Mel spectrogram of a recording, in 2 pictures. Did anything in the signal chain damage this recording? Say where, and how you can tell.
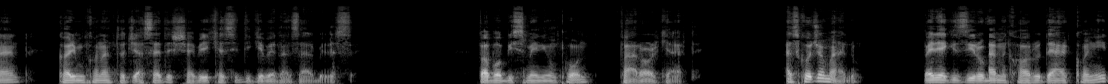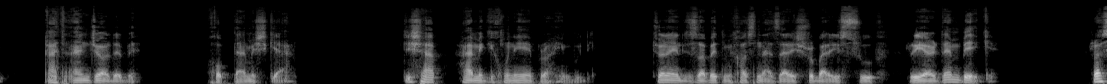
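Yes, at the codec: compressed frames were skipped at 9.80–9.90 s. The speech jumps ahead about 50 ms.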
